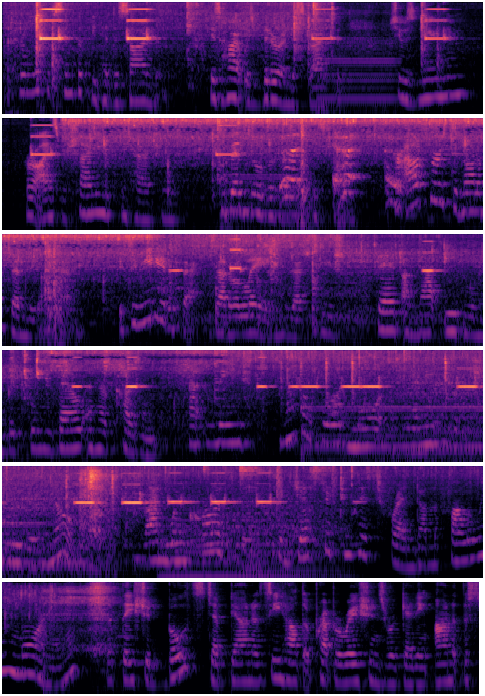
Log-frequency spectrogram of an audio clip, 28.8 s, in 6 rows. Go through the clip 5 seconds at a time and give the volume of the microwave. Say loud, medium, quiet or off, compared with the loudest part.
loud, medium, medium, loud, loud, off.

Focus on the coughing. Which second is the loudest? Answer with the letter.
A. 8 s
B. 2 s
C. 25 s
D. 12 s
A.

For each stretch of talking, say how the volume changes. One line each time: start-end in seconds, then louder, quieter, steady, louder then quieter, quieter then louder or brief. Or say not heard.
0.0-28.7 steady.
